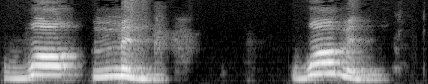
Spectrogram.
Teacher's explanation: Well, the rule in English is this. When you have M-A-N in a word as a second syllable, and you're not stressing it, it's not the main focus when you're pronouncing the word, you don't go man, you go mun, mun. So it's woman, woman.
